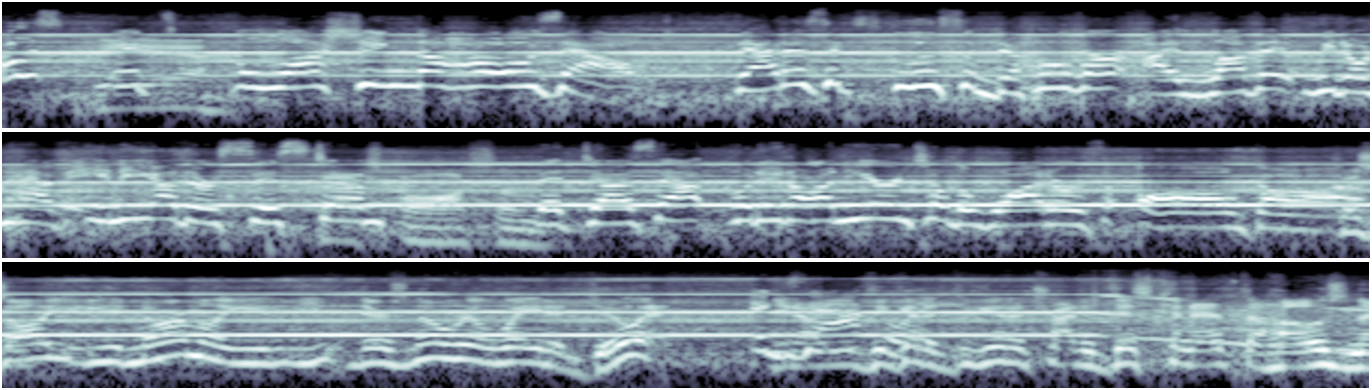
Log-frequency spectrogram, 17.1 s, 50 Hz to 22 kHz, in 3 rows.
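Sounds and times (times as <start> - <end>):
carpet cleaner whining: 0.0 - 17.0
voices talking: 0.0 - 17.0.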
